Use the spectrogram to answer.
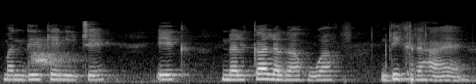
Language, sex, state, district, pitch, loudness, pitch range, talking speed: Hindi, female, Chandigarh, Chandigarh, 210 Hz, -17 LUFS, 200-225 Hz, 125 wpm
